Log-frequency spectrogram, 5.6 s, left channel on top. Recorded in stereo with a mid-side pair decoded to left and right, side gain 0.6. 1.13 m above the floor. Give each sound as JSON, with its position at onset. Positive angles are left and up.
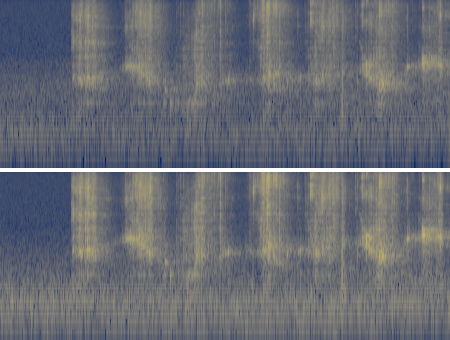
{"t": 0.9, "sound": "chewing", "azimuth_deg": -30, "distance_m": 2.0}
